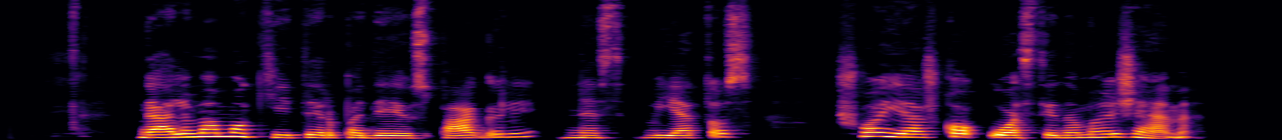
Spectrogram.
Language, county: Lithuanian, Marijampolė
